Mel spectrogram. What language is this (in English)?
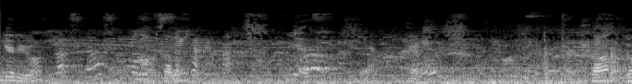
Turkish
